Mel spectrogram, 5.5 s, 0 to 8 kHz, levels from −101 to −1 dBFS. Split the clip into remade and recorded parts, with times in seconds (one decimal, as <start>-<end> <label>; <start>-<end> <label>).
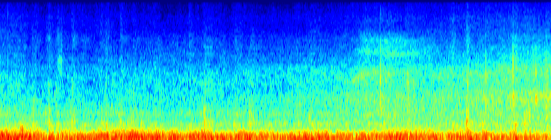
0.0-0.9 remade; 0.9-1.6 recorded; 1.6-5.5 remade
